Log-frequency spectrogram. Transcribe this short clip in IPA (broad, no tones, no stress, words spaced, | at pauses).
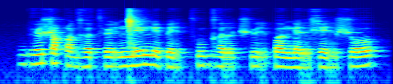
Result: bʱøʃʉqʷə ɡʱət̪ʰør ŋ͡ǀeŋeper t̪ʰuɡʱʌrt͡ʃʰʉr pʌŋɛrxer ʃo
